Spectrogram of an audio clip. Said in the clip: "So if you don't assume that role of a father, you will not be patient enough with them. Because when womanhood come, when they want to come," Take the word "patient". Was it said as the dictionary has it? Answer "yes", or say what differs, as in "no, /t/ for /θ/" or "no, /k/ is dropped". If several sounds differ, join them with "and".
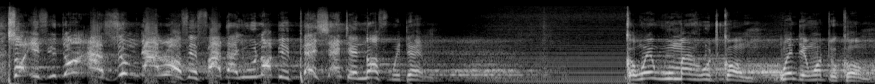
yes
